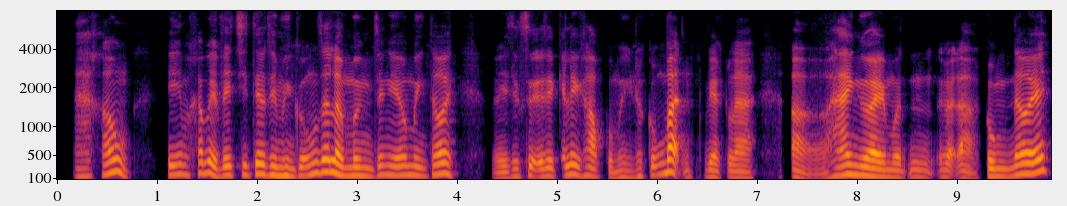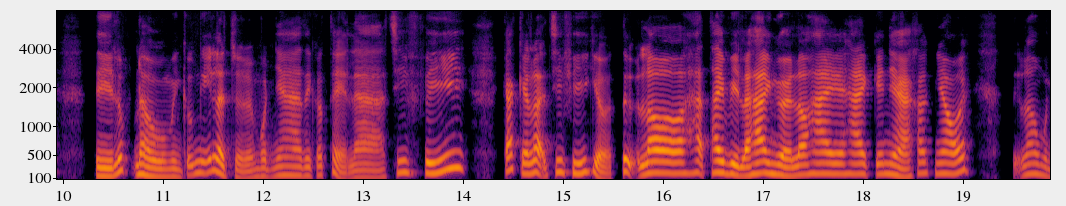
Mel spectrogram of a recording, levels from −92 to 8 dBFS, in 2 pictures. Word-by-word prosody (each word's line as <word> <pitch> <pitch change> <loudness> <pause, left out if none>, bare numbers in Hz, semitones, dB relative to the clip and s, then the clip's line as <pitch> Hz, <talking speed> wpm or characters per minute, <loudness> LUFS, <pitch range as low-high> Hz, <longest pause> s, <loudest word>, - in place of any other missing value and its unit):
À, 135 0 -8
không, 185 +8 0 0.4
khi 160 +1 -2
mà 165 - -7
khác 185 +4 -4
biệt 185 -4 +2
về 150 +3 0
chi 155 +1 -6
tiêu 175 0 +4
thì 155 - +1
mình 145 -2 0
cũng 150 +7 -1
rất 215 +2 +5
là 185 -6 +7
mừng 145 -1 -1
cho 155 - -5
người 160 - -4
yêu 155 +1 +1
mình 155 -3 -3
thôi. 175 +3 +2 0.4
Bởi 100 - -8
vì 105 - -4
thực 130 +2 -9
sự 125 0 -2
thì 140 0 -1
cái 150 - -5
lịch 165 -4 0
học 135 -3 -2
của - - -7
mình 115 +2 -9
nó 135 - -8
cũng 155 +4 -4
bận, 205 - +5
việc 120 -1 -4
là 110 -2 -3 0.3
ở 95 -7 -5
hai 155 +6 +3
người 145 -5 +6
một 120 -2 -3
ừ, 120 -1 -9
gọi - - -2
là, 115 - -1
ở 95 -4 -7
cùng 135 -1 -1
nơi 180 +3 +6
ấy, 220 +4 +5 0.4
thì 140 -1 +2
lúc 220 +9 0
đầu 145 -6 +1
mình 130 -1 -6
cũng 160 +8 -5
nghĩ 195 +1 -2
là 225 - +4
trở 115 -4 -8
về 110 - -5
một 135 +2 -7
nhà 150 +2 -3
thì 150 - -5
có 155 +2 -7
thể 100 - -3
là 115 +2 -5
chi 200 +7 -5
phí, 220 +9 +1 0.4
các 235 +2 0
cái 180 -1 +1
loại 205 - +2
chi 210 - -3
phí, 185 +2 -1
kiểu, - - -1
tự 220 - +1
lo 190 +1 +5
ha. 190 +1 -3
Thay 200 0 +5
vì 180 -3 +3
là 150 0 +4
hai 190 +3 +5
người 165 -5 +3
lo 165 +3 +2
hai 180 0 +1
hai 180 0 +1
cái 175 +1 -6
nhà 155 -7 +2
khác 185 +6 -6
nhau 180 0 0
ấy, 215 +5 -1 0.5
tự - - -15
lo 175 +3 -4
một 150 -5 -8
155 Hz, 265 wpm, -21 LUFS, 130-180 Hz, 0.5 s, là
